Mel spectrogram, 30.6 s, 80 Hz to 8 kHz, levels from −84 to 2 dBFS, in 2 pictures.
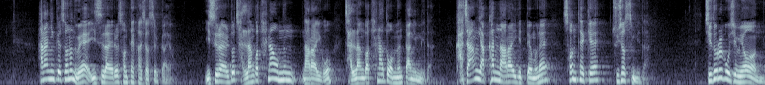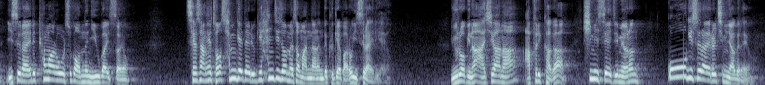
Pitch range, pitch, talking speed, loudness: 150-210 Hz, 180 Hz, 290 characters per minute, -15 LUFS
